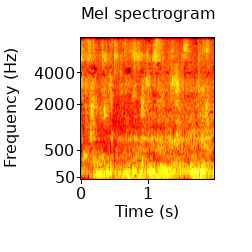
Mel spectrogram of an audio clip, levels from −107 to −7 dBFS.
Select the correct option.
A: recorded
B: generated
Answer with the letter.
A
